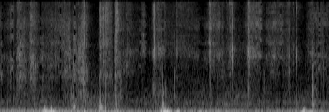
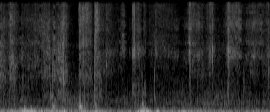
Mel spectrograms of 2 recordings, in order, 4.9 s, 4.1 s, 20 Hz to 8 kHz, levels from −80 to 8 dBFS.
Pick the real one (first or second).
first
